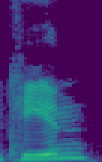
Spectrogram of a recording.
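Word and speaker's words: Keoghan: There's It's Barry Kon. Barry Keon, who plays uh Dominic uh Kierin, who's like uh if y'all ever saw The Outsiders?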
